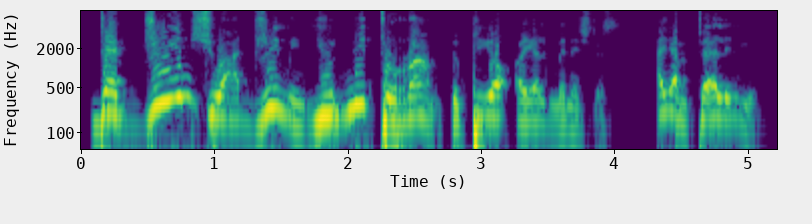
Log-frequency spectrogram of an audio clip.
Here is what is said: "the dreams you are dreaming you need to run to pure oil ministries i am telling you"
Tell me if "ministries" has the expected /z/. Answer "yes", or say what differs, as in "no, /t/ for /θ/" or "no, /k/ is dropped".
no, /s/ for /z/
